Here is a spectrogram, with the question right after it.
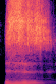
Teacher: So S and Z are basically the same. We're just adding our voice. Still, we're hissing, but I add my voice.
